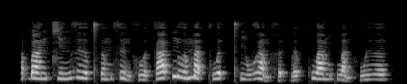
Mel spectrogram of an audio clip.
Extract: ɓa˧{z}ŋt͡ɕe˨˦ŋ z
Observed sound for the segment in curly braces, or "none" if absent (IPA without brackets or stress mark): none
